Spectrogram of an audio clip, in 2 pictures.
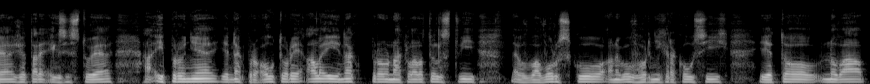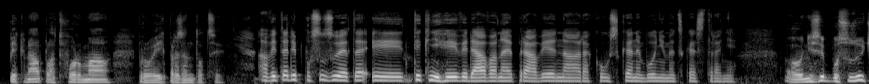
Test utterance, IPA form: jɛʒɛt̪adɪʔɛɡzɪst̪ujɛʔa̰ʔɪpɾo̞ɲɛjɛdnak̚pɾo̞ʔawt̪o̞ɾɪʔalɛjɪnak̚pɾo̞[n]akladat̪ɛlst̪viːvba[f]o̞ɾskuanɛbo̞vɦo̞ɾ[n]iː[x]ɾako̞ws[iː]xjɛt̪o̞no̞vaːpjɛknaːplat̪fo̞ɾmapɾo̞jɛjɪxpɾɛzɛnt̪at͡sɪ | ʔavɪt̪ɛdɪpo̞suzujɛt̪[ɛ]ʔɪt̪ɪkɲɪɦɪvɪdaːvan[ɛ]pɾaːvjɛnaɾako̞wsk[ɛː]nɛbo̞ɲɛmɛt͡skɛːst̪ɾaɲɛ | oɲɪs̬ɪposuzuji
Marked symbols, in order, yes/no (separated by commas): yes, no, no, yes, yes, yes, no, yes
